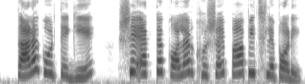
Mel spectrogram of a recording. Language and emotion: Bengali, neutral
